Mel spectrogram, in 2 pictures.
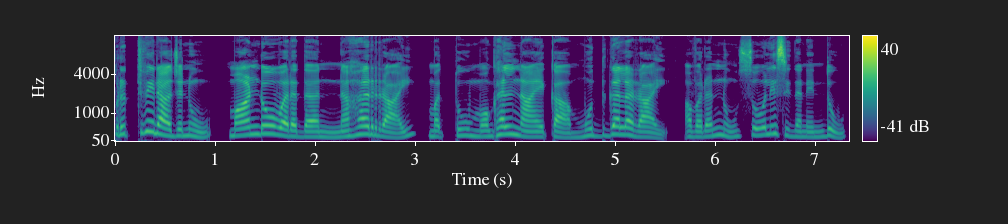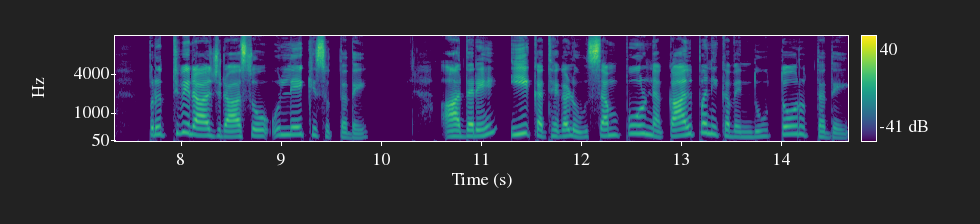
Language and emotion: Kannada, neutral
